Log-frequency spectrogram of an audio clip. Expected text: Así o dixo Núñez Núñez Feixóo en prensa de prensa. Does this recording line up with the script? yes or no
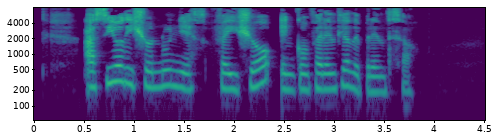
no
